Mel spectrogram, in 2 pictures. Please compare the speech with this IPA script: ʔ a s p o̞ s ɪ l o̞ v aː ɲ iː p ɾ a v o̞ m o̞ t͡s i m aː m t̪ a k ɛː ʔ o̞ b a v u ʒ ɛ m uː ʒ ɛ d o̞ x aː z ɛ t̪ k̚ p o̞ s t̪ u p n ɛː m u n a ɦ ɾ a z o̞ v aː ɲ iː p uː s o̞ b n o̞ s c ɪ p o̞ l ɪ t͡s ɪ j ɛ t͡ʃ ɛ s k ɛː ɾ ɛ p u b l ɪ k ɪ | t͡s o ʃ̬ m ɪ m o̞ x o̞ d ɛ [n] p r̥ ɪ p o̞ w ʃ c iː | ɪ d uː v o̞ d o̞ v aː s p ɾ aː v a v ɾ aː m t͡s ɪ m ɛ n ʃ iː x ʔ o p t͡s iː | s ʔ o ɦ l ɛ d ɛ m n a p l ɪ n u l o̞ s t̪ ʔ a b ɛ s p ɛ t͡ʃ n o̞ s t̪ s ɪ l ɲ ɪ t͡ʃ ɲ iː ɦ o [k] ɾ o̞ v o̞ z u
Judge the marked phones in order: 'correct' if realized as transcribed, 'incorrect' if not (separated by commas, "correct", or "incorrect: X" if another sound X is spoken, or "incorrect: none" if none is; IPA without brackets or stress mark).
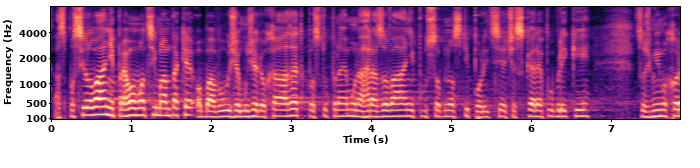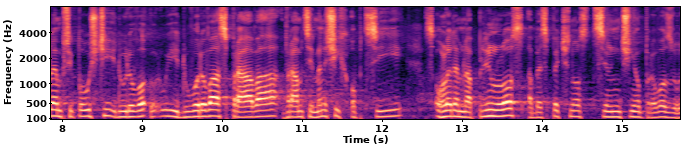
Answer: incorrect: m, incorrect: p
